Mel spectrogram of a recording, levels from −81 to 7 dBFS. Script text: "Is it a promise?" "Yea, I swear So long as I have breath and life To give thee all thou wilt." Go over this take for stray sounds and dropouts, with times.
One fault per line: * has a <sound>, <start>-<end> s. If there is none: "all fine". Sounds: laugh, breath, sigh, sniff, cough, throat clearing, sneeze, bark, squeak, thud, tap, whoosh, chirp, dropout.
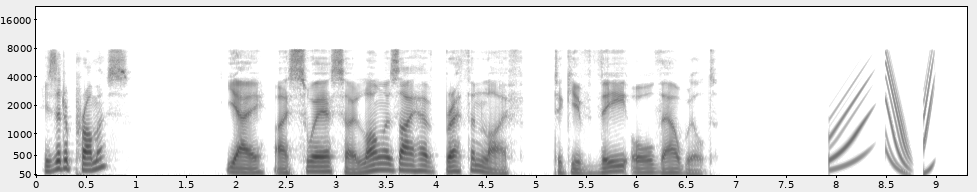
* has a chirp, 7.9-9.0 s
